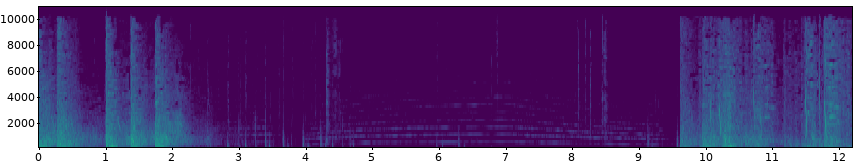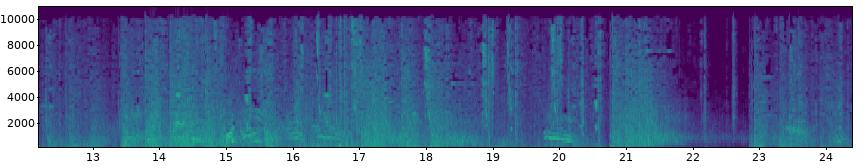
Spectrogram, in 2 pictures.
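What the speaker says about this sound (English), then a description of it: "Lay down some covering fire!" Dense covering gunfire in L.A. Noire, with bursts of shots at the start, a quieter stretch carrying a rising and falling siren, then a long loud barrage of rapid shots and clatter with voices mixed in.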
